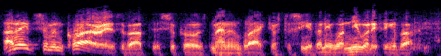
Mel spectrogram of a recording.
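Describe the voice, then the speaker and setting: Casting: brooding, driven man, deep and quick, vintage radio drama, dull old recording. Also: lively intonation, breathy edge, exaggerated voice. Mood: brooding, determined. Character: Brian, brooding obsessed man pursuing a dark mystery.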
